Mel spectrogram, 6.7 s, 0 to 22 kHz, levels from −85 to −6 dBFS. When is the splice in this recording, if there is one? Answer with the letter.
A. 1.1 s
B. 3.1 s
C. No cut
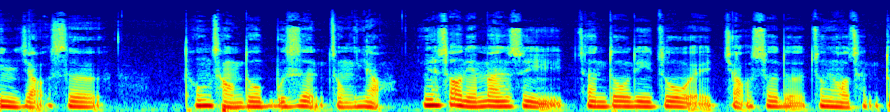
B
